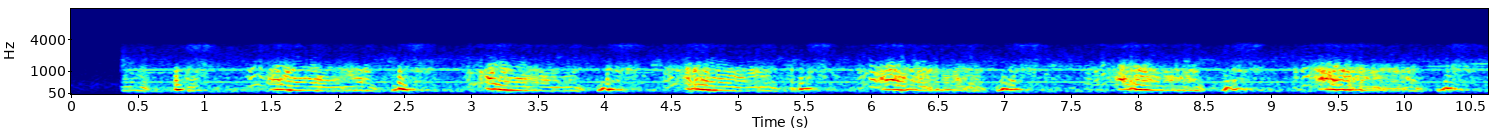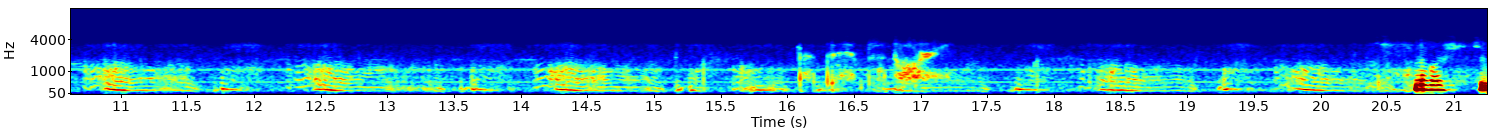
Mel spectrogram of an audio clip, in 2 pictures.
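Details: One-month-old baby snoring while sleeping on the mother: soft, rhythmic noisy breathing recurring about every 1.5 seconds over a steady background hum; infant snoring.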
